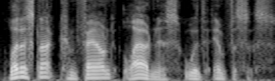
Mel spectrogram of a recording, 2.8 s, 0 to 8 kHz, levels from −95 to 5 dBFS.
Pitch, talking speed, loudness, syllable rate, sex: 115 Hz, 155 wpm, -19 LUFS, 4.6 syllables/s, male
